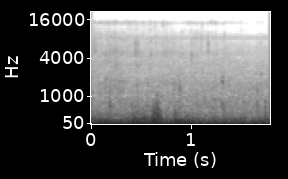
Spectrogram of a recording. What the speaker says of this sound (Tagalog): Tubig, ulan, hangin,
